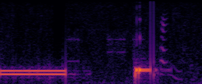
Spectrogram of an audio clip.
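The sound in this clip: Telephone line tone while a bank customer's call is transferred: a steady, even tone that stops abruptly, then a stretch of quiet before a short, loud electronic beep.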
